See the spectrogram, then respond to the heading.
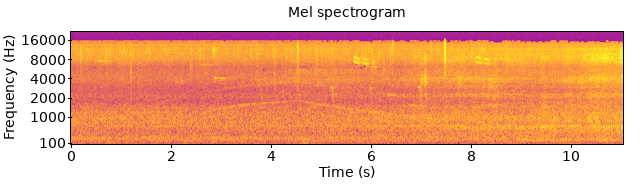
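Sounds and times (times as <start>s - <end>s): train approaching rumble: 3.0s - 11.0s.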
